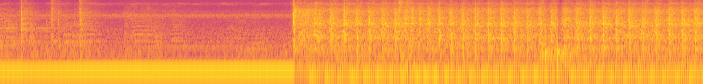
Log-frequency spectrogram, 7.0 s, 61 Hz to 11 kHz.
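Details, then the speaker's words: 1997 Polaris Scrambler with new spark plug: steady starter whir then ragged, irregular firing that never settles to idle; not getting fuel, carburetor later found full of water and cleaned. "here it's definitely trying to start it's not getting gas it sounds like a giant turd"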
